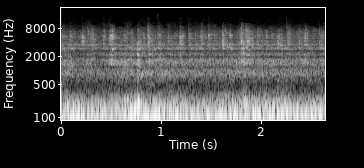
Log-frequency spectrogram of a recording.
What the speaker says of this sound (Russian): приехала утюковалка, делает нам тюки наконец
